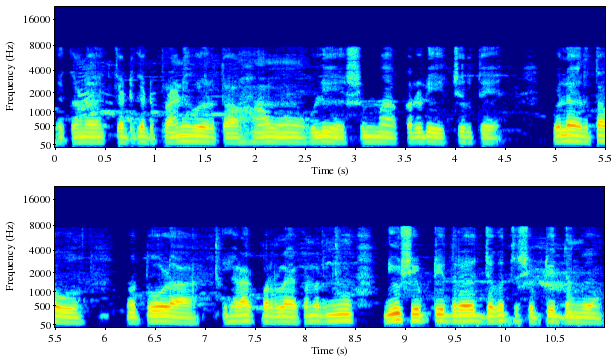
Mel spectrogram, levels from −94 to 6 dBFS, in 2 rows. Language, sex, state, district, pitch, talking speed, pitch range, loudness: Kannada, male, Karnataka, Dharwad, 110 Hz, 125 wpm, 105-120 Hz, -30 LUFS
